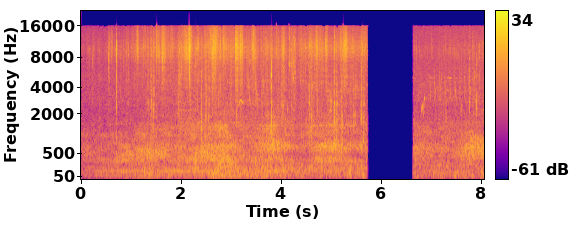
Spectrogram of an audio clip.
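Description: A horse cantering over grass, its hoofbeats and breaths growing louder as it comes close to jump a log. The sound cuts out for about a second near the end.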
